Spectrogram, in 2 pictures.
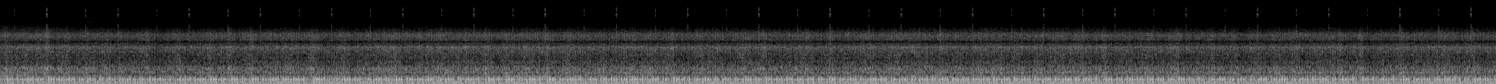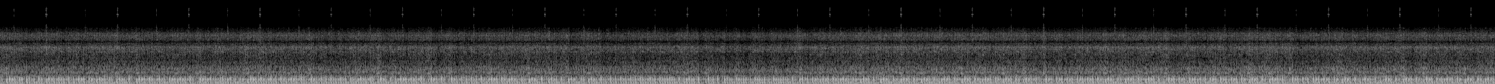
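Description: Honda CB1000SF's inline-four engine running at a steady engine speed, with no revving up or down.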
